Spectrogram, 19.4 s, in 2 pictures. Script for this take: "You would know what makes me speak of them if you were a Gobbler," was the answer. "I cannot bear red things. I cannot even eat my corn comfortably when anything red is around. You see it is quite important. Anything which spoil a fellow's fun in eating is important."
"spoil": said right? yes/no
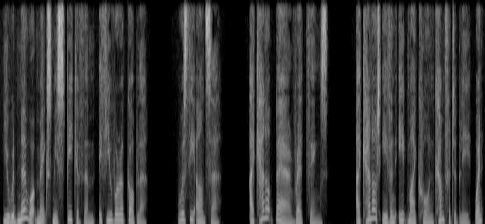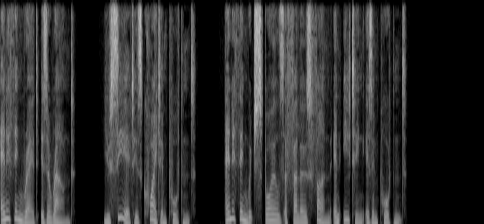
no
